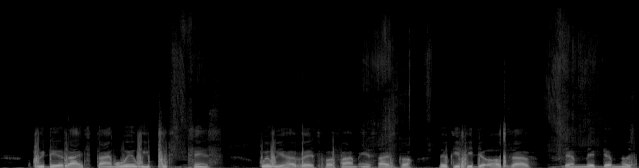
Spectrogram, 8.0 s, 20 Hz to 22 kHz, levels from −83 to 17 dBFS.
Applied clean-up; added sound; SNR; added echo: classical method log-MMSE.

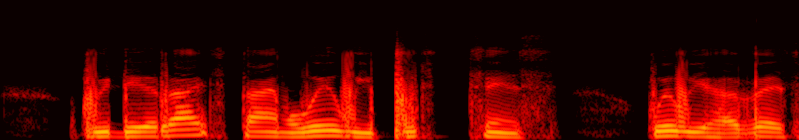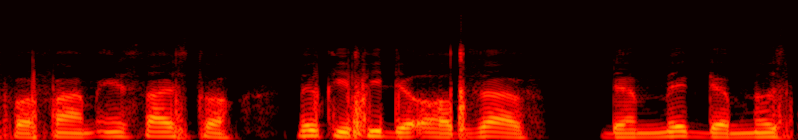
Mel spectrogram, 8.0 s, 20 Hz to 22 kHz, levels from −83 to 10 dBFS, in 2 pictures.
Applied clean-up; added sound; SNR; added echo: none; none; none; none.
